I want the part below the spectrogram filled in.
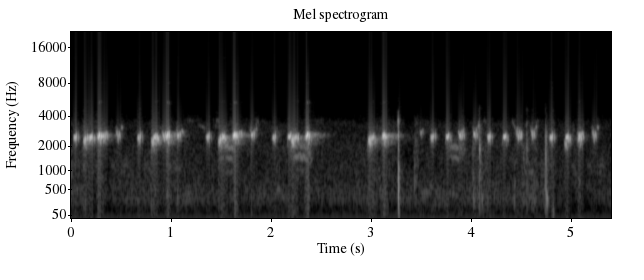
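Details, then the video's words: Karak call of a female batair (quail): rapid strings of clipped, slightly varied chirps, a short gap midway, then steadier repeated notes with a couple of sharp clicks. "mada batair ki beautiful awaz"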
